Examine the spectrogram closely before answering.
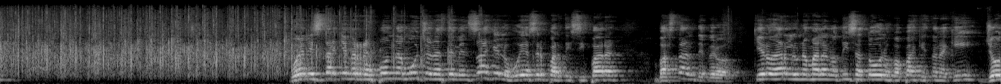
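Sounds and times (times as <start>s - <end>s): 
audience applause: 0.0s - 4.4s
speech: 2.9s - 10.0s.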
